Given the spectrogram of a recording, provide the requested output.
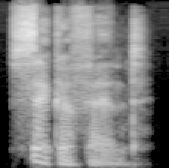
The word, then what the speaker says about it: sycophant: noun is sycophant and this noun has three syllables and the stress is on that first syllable the spelling May throw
